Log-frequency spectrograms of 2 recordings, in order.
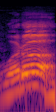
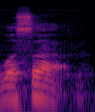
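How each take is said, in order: First: It is said in a hard, hostile tone. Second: It is said in a relaxed, friendly tone. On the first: It signals confrontation. "if I put a certain tone to that" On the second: It is a casual greeting between friends. "If I'm just saying "What's up" to somebody and we cool"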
